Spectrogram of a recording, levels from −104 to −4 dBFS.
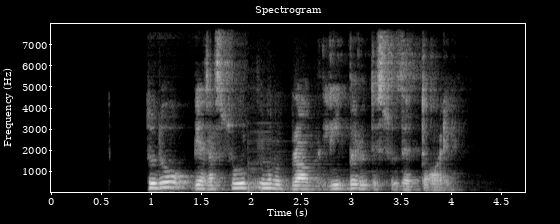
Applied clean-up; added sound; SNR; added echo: neural mask model DeepFilterNet 3.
